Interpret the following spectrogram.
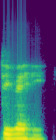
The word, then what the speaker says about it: Divehi: you would pronounce wrong, you did pronounce it correctly. It is indeed Divehi.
